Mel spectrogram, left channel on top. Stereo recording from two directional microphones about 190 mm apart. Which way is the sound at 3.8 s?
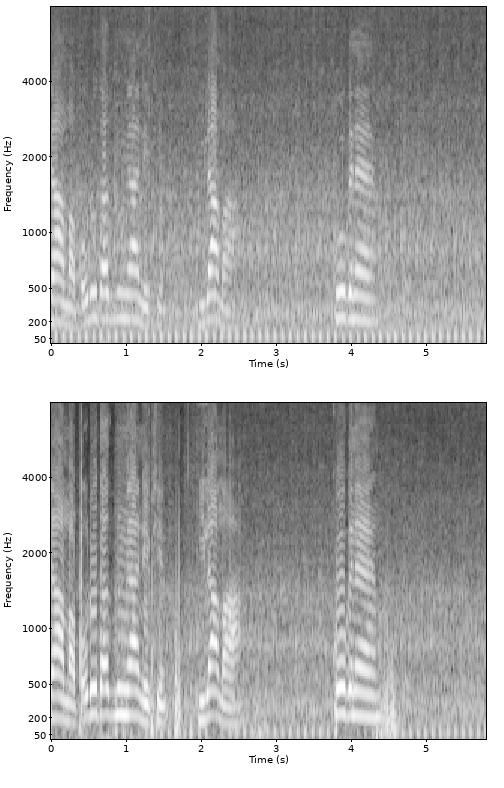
65° right (ahead or behind).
